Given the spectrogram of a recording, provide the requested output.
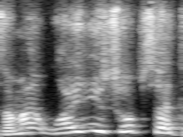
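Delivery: high, worried voice of a student; concerned question. Acted. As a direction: pitch it up as if anxious for his teacher. Ravina asks troubled Rav Ashi.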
